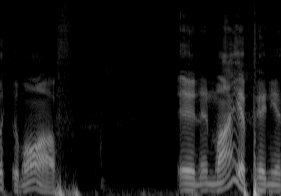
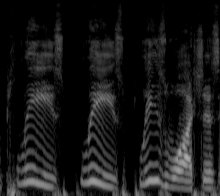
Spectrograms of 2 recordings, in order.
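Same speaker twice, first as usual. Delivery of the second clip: pleading; 9 semitones higher, much slower than usual. Real, not acted. Urging listeners to watch.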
